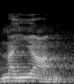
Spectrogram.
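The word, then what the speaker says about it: Nahyan: name is the family Sur name is Al nahan l a l Lun nahan n a h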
